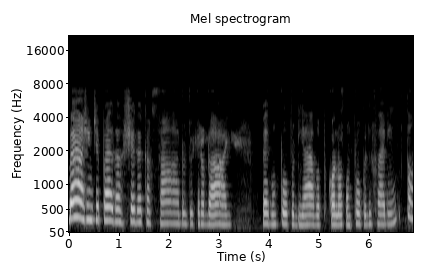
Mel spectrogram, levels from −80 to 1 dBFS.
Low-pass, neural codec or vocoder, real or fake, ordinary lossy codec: 7.2 kHz; autoencoder, 22.05 kHz, a latent of 192 numbers a frame, VITS, trained on one speaker; fake; MP3, 32 kbps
